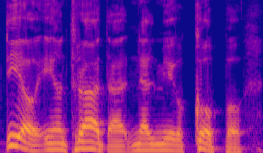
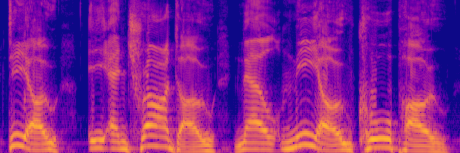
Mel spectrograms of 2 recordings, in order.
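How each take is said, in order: First: It is said with a natural Italian accent. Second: It is said with a heavy British accent.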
